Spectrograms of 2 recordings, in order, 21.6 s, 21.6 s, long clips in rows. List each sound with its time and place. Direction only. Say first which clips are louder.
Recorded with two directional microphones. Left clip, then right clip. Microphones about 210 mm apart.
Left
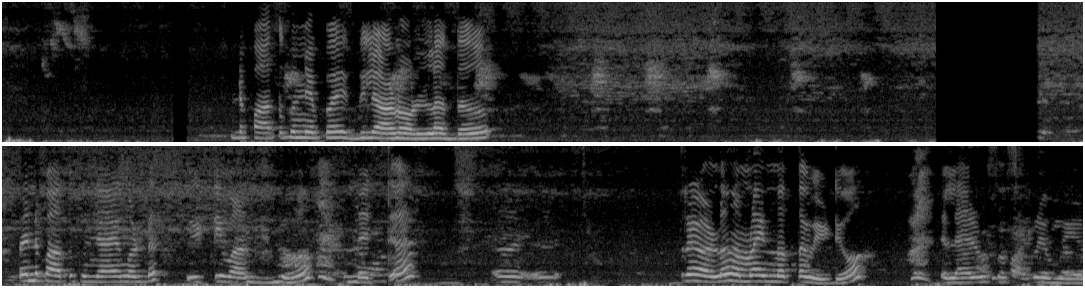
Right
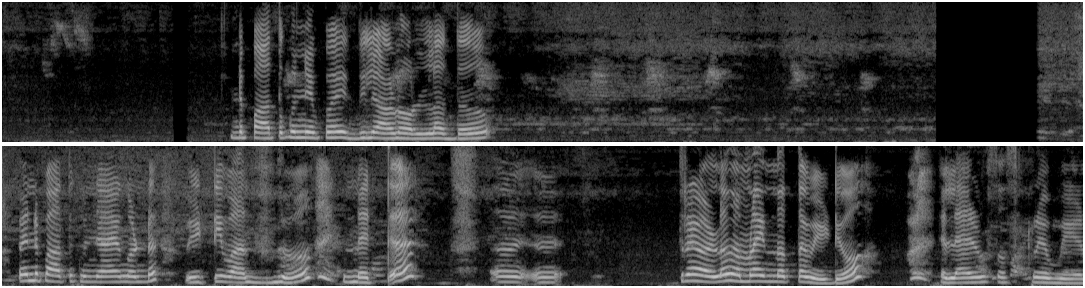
2.3 s a child's voice: right 11 dB; 25° right (ahead or behind); by 4.9 s 10° right (ahead or behind)
10.9 s a child's voice: right 8 dB; 25° right (ahead or behind)
15.4 s babbling: right 11 dB; 30° right (ahead or behind)
17.6 s a child's voice: right 9 dB; 30° right (ahead or behind)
